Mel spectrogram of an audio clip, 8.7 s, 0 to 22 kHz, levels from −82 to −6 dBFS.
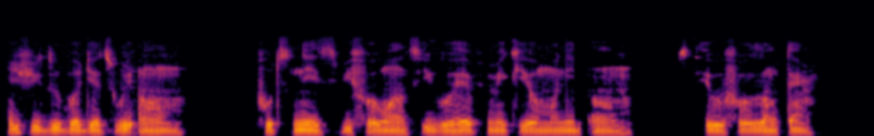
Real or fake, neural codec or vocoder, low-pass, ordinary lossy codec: real; none; 7.2 kHz; none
